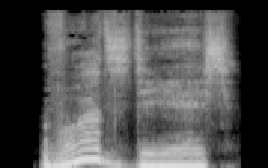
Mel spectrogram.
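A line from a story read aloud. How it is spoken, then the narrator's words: Pleased purr. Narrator (Russian): довольно промурлыкал Хэ Лань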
